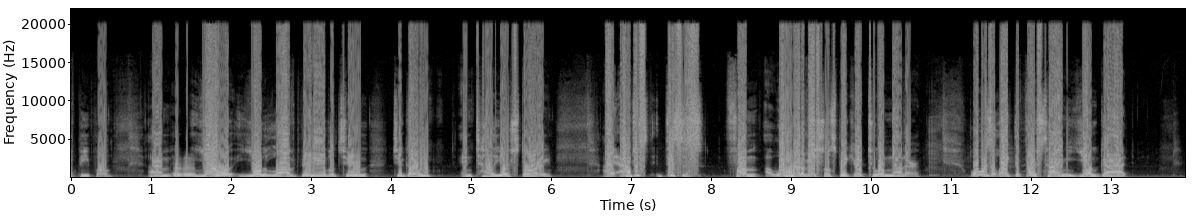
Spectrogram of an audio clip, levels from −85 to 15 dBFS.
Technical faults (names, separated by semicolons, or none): integer overflow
